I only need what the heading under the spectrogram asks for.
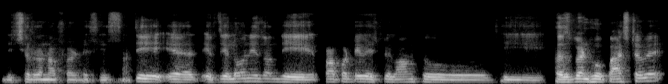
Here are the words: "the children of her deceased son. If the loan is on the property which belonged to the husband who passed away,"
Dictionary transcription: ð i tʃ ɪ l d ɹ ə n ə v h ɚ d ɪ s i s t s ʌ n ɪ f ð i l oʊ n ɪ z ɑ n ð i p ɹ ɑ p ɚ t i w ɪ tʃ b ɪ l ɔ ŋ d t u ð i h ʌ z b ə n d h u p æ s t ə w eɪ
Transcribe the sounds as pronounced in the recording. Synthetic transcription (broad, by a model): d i tʃ ɪ l d ɹ ə n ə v h ɚ d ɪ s i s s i ɪ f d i l oʊ n ɪ z ɑ n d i p ɹ ɑ p ɚ t i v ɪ tʃ b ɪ l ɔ ŋ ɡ t u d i h ʌ z b ə n d h u p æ s t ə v eɪ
